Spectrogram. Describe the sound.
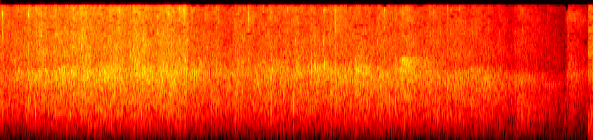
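An audience at the London School of Economics applauds steadily to welcome David Miliband, dense clapping that holds loud and then tapers toward the end.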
